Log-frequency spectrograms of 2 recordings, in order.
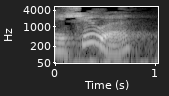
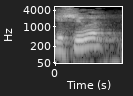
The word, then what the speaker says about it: Yeshua: And I got a little confused on this, and this is why I wanted to get into it, because Joshua and Yeshua are not the same in Hebrew. Joshua is Yehoshua, where salvation is Yeshua. The long O sound is not in there where it is in Joshua, all right?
